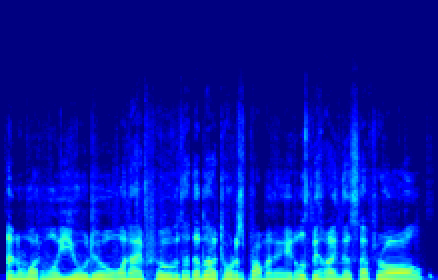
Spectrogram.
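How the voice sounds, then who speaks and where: A woman's voice: a little high, flat delivery, brisk, darkish tone, soft background music, natural voice. Stern female enforcer for a game story, acted by a woman streamer, severe, indignant, commanding. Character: stern, indignant, strict female officer of a gang.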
